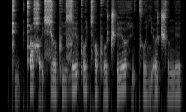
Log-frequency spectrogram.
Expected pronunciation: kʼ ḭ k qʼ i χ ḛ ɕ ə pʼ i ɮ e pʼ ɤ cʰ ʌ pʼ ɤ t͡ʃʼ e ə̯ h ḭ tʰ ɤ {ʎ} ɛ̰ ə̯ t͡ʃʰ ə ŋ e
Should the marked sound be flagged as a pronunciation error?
no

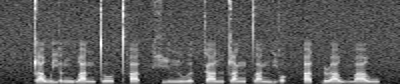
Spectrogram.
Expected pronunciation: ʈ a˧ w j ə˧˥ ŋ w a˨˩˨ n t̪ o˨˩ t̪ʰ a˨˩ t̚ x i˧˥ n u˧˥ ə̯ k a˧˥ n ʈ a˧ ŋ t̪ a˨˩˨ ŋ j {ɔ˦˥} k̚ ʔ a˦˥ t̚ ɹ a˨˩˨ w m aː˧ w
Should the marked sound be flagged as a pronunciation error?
no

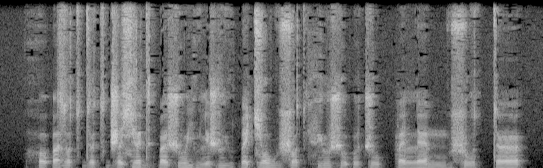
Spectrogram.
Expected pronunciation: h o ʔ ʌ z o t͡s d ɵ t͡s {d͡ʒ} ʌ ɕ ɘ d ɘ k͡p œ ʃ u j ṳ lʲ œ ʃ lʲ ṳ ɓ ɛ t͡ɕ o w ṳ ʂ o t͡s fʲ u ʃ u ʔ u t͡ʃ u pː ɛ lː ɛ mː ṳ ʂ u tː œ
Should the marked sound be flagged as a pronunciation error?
no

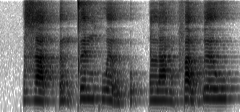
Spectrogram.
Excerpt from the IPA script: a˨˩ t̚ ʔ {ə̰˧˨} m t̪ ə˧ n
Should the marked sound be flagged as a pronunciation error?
no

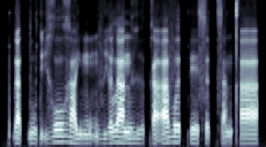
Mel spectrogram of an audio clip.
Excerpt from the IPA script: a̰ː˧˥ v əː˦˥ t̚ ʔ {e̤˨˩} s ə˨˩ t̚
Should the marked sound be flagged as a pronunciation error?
no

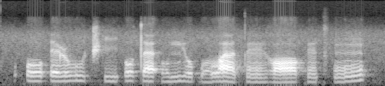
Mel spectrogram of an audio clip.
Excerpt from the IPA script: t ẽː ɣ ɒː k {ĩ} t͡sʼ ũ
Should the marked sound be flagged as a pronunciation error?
yes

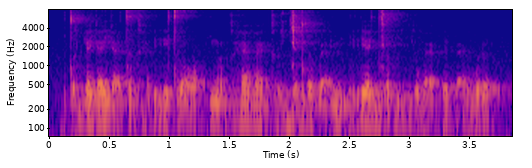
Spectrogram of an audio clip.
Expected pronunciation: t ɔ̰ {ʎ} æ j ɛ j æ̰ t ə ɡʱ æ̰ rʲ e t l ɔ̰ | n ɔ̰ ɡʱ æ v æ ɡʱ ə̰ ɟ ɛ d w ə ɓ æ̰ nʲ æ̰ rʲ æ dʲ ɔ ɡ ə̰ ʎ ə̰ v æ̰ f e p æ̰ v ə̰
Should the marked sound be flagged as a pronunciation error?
no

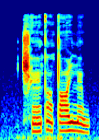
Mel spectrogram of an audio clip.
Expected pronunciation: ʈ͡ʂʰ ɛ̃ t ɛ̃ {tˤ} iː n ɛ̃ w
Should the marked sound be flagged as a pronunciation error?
no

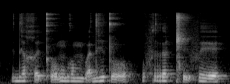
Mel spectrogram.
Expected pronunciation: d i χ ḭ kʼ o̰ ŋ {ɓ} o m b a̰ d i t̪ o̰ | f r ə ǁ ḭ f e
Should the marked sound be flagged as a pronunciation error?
yes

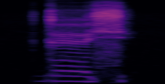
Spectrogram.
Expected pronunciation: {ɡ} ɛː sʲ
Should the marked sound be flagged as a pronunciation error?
no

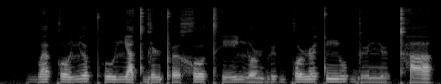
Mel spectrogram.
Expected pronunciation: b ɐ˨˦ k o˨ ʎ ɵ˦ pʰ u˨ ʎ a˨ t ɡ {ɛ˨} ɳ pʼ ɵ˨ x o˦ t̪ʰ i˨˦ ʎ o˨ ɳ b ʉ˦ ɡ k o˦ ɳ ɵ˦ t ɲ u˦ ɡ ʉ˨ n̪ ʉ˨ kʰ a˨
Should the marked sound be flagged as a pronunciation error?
yes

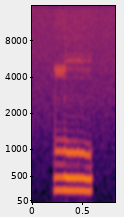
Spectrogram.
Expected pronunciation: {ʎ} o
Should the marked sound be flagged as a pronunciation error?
yes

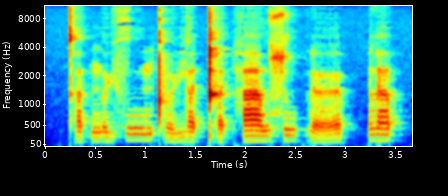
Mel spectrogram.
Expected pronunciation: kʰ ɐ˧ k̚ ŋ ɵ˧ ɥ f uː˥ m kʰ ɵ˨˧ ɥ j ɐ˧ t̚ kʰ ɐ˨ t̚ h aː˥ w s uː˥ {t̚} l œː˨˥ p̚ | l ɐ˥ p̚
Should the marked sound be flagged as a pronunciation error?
yes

